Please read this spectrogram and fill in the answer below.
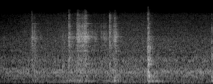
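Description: A few light metal clicks and a short scrape from hand work on a new mower-deck spindle pulley, its nut being turned onto the spindle shaft by hand.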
